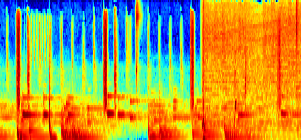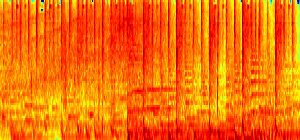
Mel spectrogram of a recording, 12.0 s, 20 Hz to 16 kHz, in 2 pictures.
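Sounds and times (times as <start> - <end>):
electronic music with beat: 0.2 - 3.2, 3.8 - 12.0
short rising blip: 4.0 - 5.0.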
